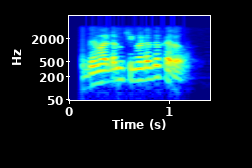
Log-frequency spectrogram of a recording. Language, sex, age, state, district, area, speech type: Odia, male, 45-60, Odisha, Bhadrak, rural, conversation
